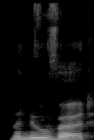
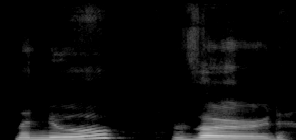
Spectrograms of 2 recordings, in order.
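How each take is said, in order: First: Said in the usual way. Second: MANEUVERED drawn out very slowly, in separated parts; slow breakdown. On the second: Shown as a demonstration. Teacher breaking the word down for spellers, very slowly. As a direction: stretch out each part of "Maneuvered".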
